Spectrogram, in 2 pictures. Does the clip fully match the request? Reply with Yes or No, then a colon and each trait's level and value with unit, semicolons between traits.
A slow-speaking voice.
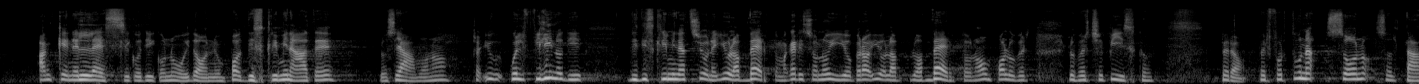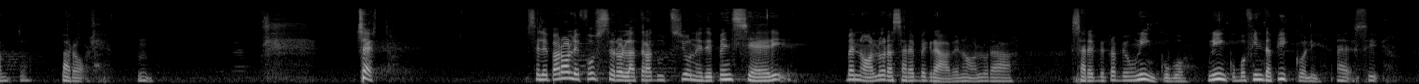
No: average, 150 wpm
